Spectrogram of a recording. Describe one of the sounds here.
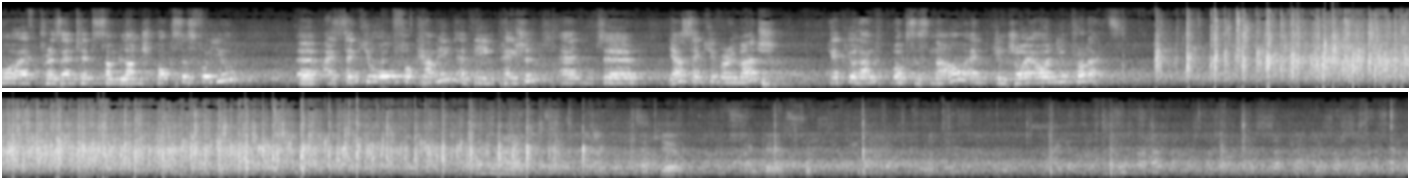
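A crowd murmurs in the background of a large hall.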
